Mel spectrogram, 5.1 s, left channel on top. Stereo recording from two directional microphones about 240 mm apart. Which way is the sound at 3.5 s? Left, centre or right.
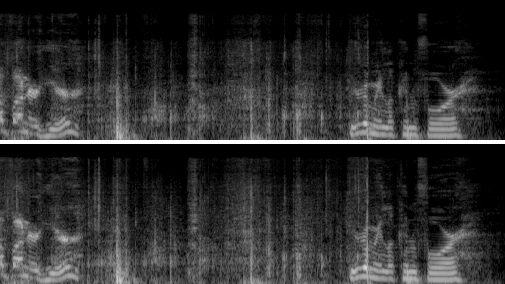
Right.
